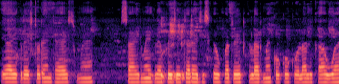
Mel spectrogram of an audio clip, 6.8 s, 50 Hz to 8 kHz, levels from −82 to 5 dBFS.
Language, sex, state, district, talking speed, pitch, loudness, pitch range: Hindi, male, Jharkhand, Deoghar, 175 wpm, 135 Hz, -17 LUFS, 130-140 Hz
